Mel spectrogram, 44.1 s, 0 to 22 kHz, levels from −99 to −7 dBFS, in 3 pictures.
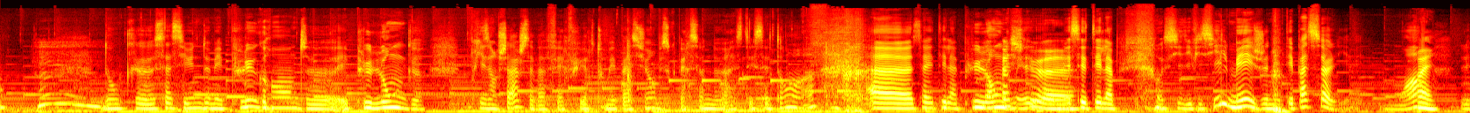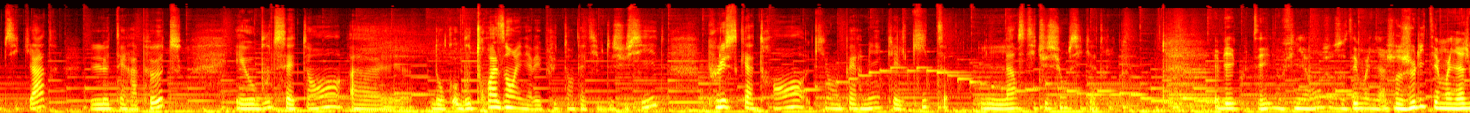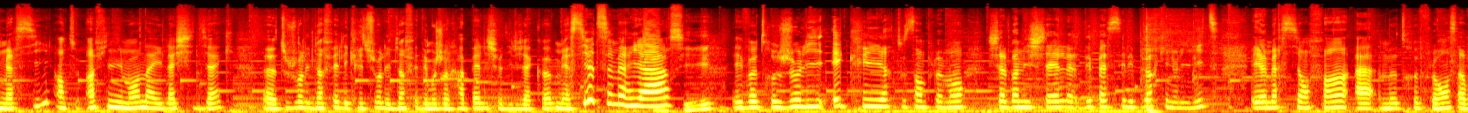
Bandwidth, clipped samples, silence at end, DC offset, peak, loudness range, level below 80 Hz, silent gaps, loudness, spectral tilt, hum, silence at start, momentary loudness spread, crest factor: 17.5 kHz; under 0.1%; 0 s; under 0.1%; -2 dBFS; 7 LU; -36 dBFS; none; -19 LUFS; -5.5 dB/octave; none; 0 s; 12 LU; 16 dB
